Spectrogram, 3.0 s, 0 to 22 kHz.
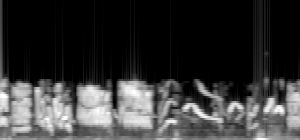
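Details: Bird ground contest in Edinburgh Village, Guyana, 2023, where two chestnut-bellied seed finches (towa towa) compete at whistling; loud buzzy bursts alternate with smooth, gliding whistles, with a thump and murmuring people in the background.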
